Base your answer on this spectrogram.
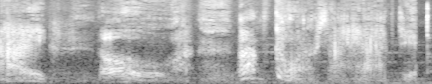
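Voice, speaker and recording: A man's put-on character voice against loud background noise. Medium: game stream. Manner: warm, doting, confused.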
